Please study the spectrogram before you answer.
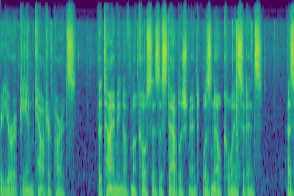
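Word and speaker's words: MACUSA: The Magical Congress of the United States of America, known to its citizens as Makosa, pronounced Makuza, stands as one of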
